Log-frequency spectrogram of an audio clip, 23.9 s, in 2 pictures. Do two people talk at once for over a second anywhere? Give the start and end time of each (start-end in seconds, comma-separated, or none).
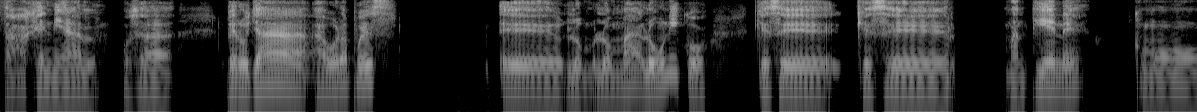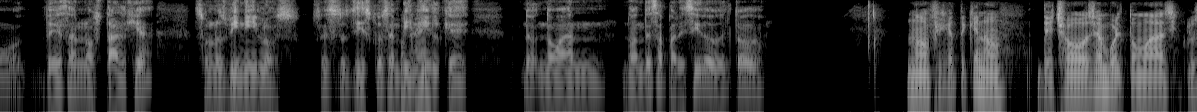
none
